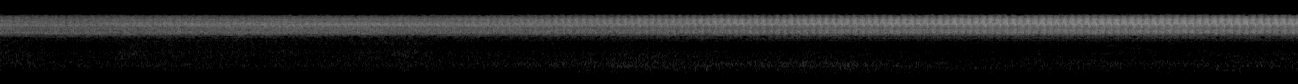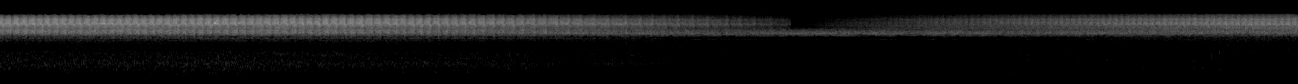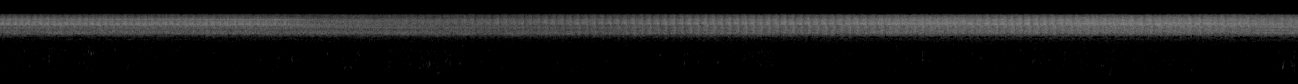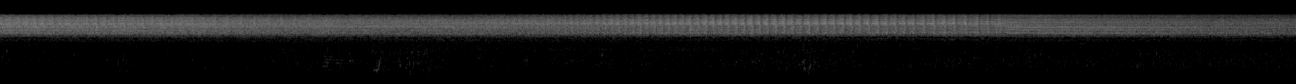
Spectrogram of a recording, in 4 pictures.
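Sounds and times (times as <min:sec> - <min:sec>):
cicadas calling: 0:44.8 - 0:48.0.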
